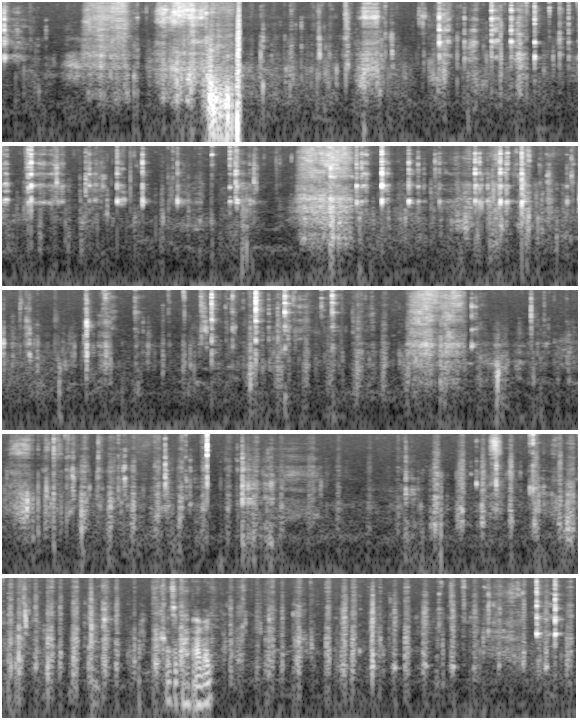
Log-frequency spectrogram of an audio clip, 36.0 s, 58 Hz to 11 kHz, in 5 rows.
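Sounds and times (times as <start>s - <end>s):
chewing and biting: 13.2s - 35.9s.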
